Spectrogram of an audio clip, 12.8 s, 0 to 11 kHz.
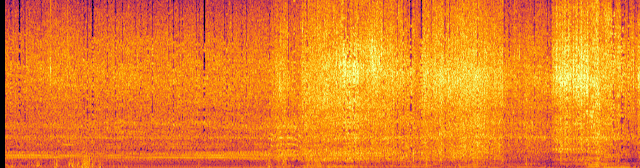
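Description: Engine of a Glencoe Scot Trak 8x8 UTV running as the vehicle drives, its pitch rising and falling with engine speed through the second half, over outdoor wind noise.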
